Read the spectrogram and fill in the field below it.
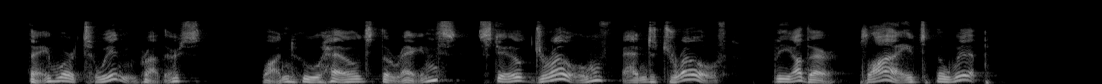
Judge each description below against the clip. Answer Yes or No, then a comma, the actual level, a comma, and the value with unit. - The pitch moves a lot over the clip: Yes, wide, 8.1 semitones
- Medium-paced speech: No, slow, 100 wpm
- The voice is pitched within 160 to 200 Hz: No, medium, 140 Hz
